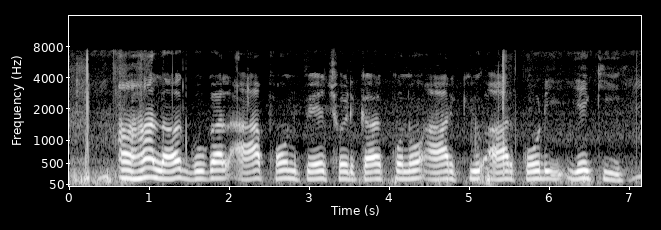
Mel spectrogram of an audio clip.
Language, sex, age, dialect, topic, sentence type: Maithili, male, 31-35, Bajjika, banking, statement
